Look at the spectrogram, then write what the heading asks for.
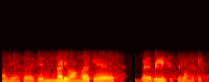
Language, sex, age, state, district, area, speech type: Tamil, female, 18-30, Tamil Nadu, Madurai, urban, conversation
